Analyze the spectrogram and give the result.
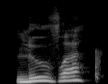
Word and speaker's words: Louvre: Your context clue is Louvre at first sight. Louvre at first sight.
